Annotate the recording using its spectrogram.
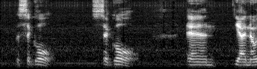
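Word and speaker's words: סגול: Now, This is the only one that actually is pronounced somewhat differently, and this is called the segol. The segol.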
